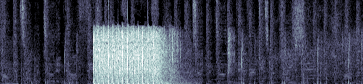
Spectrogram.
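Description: Quiet background chatter, then a loud, rapid burst of automatic gunfire from the video game PUBG Mobile lasts about two seconds and fades out before the murmuring resumes.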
